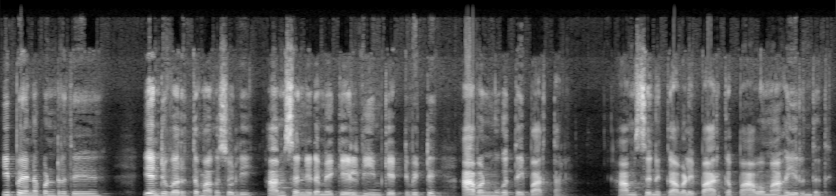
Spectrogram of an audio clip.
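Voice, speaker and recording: A woman narrating a novel in a steady storytelling manner as an audiobook narrator. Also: sits low, moderate pace.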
